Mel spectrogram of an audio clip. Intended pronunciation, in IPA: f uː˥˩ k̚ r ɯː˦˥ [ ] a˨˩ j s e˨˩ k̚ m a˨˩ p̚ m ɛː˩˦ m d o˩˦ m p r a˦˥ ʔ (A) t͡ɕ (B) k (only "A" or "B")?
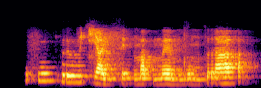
A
